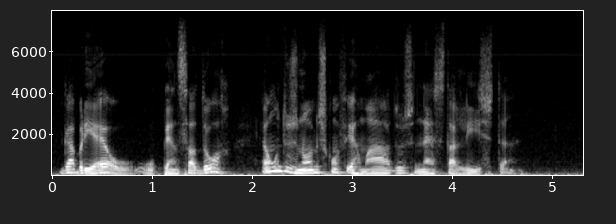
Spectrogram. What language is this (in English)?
Portuguese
